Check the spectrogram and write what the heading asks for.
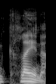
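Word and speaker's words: Kleene: Stephen Kleina.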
